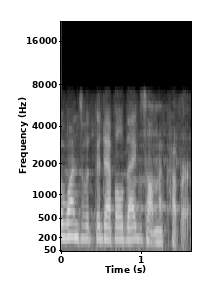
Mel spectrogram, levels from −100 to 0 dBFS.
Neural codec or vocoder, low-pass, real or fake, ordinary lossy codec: codec, 24 kHz, 3.1 kbps, DualCodec; 7.2 kHz; fake; Opus, 16 kbps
